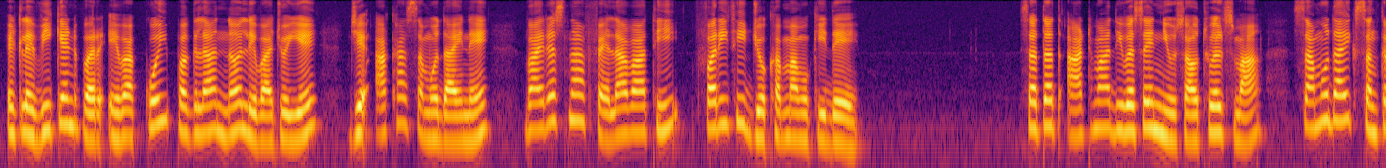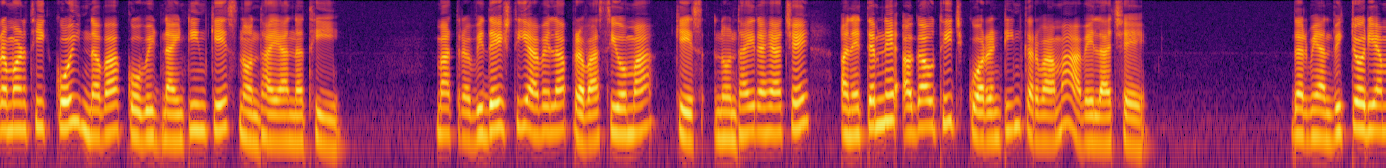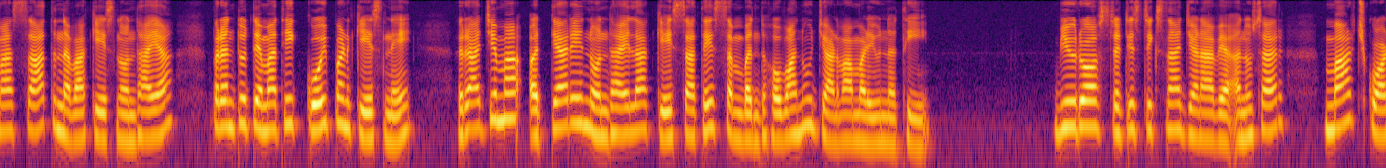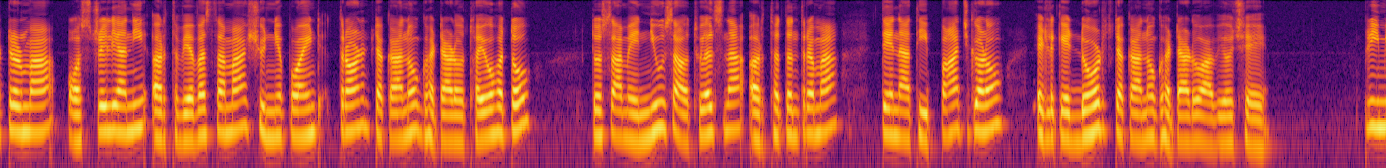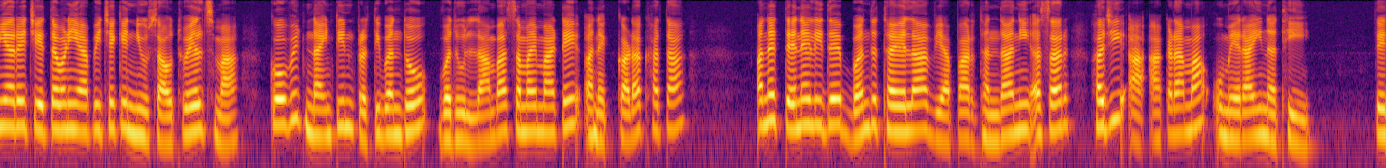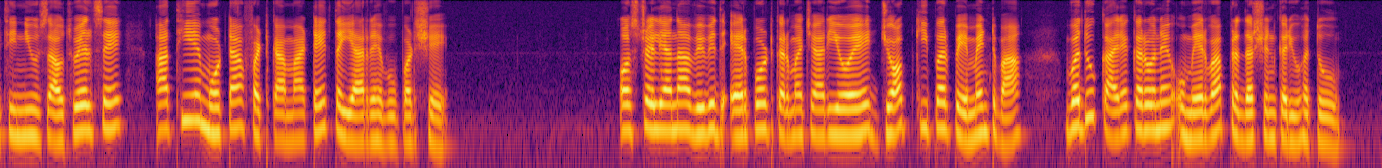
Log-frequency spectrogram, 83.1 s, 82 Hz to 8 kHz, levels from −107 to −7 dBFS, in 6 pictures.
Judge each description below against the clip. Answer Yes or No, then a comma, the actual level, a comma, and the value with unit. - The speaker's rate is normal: Yes, average, 110 wpm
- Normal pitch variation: Yes, average, 4.4 semitones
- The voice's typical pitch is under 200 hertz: No, high, 215 Hz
